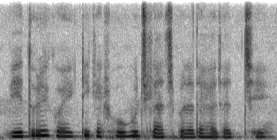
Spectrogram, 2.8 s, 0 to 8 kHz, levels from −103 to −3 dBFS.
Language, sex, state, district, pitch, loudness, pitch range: Bengali, female, West Bengal, Cooch Behar, 225 Hz, -17 LUFS, 205-245 Hz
